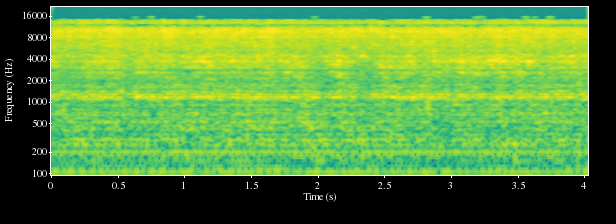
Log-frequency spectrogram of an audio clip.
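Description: Laundry tumbles and swishes inside a washing machine drum.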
